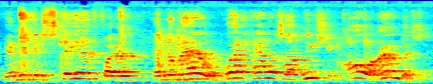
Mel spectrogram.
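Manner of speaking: loud, high, emphatic preacher delivery; impassioned preaching. Real, not acted. Preacher tells the congregation their passion stays on fire, impassioned. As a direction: preach it with force, drawing out key words.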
